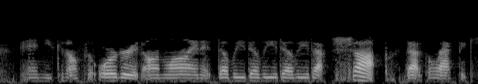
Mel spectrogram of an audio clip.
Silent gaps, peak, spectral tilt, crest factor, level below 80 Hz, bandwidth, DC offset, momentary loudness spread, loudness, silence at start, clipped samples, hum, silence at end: none; -6 dBFS; -9 dB/octave; 22 dB; -64 dBFS; 3.7 kHz; under 0.1%; 10 LU; -27 LUFS; 0 s; under 0.1%; none; 0.05 s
